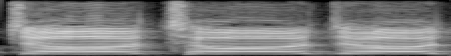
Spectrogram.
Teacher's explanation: તમે બોલો ચ, છ, જ, જ, તમારી જીભ તાળવાને સ્પર્શ કરતી હશે. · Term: તાલવ્ય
